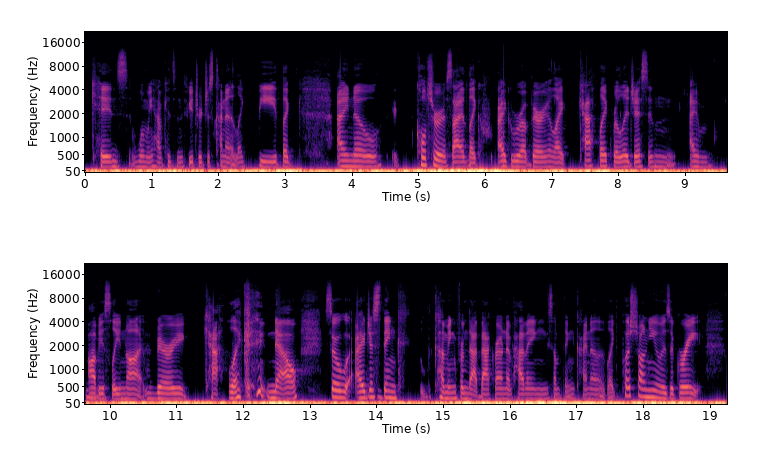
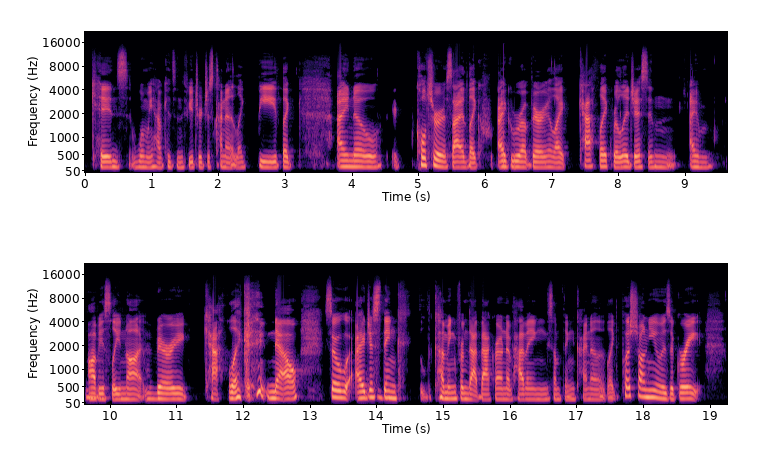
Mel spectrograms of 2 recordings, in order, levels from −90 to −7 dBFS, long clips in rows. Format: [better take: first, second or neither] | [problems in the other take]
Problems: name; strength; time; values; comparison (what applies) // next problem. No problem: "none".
second | low rumble; noticeable; throughout; 15 dB below the speech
